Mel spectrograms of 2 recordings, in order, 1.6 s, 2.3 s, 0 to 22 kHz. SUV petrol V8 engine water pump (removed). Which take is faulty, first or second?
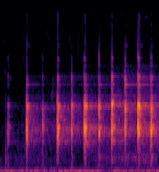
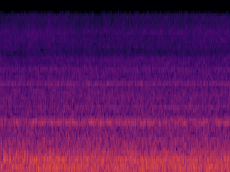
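first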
